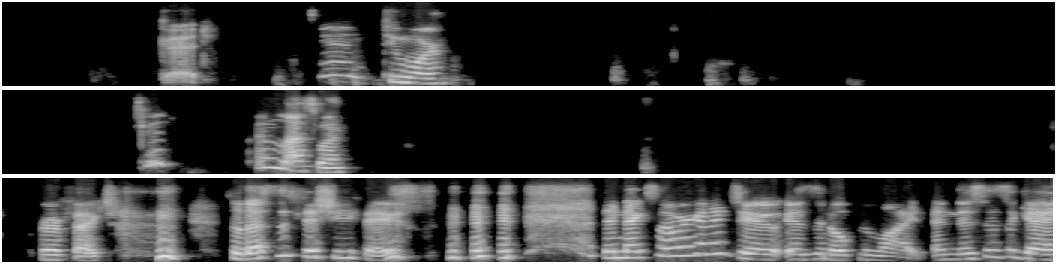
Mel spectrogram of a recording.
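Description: A woman speaks through a microphone on an online call, in short bursts and then with animation.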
